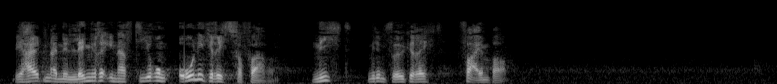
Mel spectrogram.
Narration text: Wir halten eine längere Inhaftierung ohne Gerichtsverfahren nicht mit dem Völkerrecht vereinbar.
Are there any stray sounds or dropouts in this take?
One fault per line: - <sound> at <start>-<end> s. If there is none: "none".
none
